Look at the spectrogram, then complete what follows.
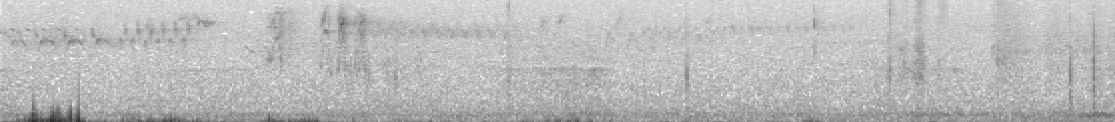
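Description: Wind buffeting the microphone in low rumbling gusts, strongest in the first two seconds and then easing off, while a songbird sings high trills of quick repeated notes in the background.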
